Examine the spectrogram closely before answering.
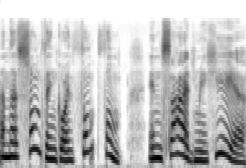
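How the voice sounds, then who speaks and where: In a put-on character voice, a female-sounding speaker goes high in pitch with very wide pitch swings at a fairly slow pace. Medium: read story. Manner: earnest, excitable.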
